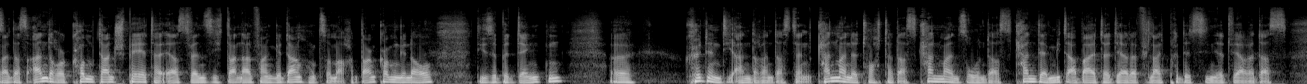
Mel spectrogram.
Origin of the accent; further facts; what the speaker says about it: North Rhine-Westphalia, Germany; Und als Ostwestfale ist man immer so im Understatement-Modus und sagt das eher nicht. Aber Ostwestfale ich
